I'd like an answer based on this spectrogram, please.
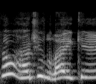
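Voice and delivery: mock cheerful upbeat voice. Retelling mom's question while leaving the theater: imitating mom sounding happy. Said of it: "she's all happy about it".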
